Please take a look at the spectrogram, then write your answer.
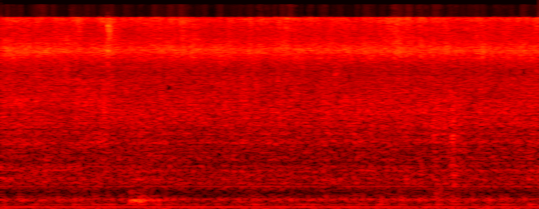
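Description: Refined oil sizzles in a pan while cooking chicken masala, a constant bright hiss and crackle at steady volume, close by and with no talk.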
